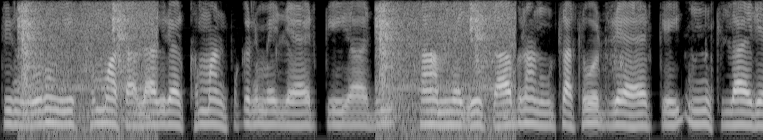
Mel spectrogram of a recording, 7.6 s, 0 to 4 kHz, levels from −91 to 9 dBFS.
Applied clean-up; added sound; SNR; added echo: none; Mechanisms; 7 dB; none.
